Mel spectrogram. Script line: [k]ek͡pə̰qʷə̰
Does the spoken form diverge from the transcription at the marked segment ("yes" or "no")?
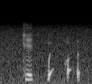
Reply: no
